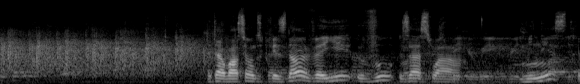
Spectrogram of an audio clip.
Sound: applause

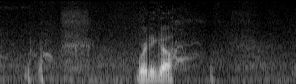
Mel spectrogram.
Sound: laughing

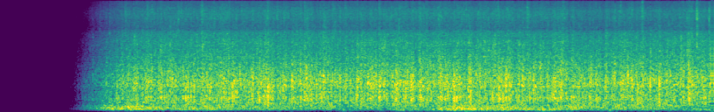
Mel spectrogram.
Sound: sound of moderate rain

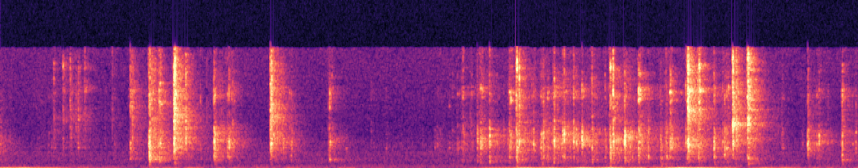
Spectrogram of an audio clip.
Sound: typing sounds

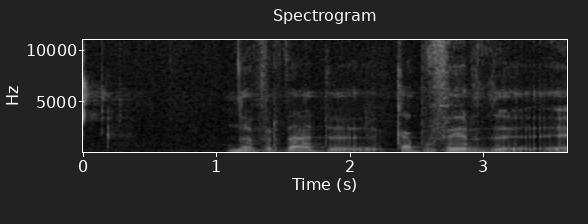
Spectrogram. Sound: speaking portuguese

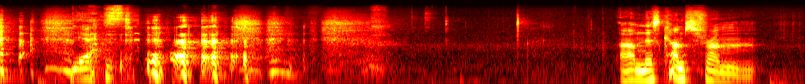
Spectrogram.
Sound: laughs

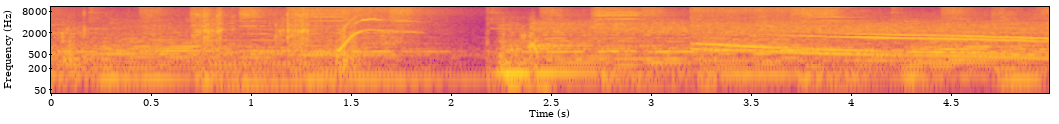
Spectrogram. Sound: sliding sound effects

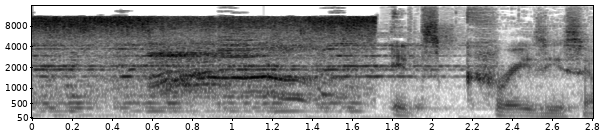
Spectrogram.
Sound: screams

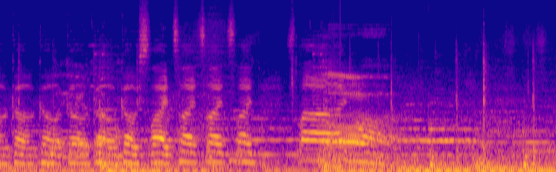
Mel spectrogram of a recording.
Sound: grunting

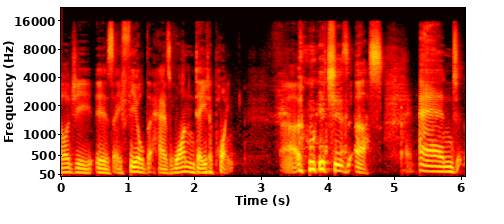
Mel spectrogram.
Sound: laughter

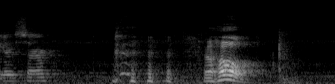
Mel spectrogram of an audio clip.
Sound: laughs

